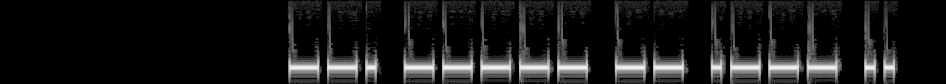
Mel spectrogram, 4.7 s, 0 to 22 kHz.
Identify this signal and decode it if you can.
Morse code, heard as a keyed tone, about 25 wpm, 700 Hz. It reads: G0MJI
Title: DXCC-100 Call Signs - 5 Characters - 25wpm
